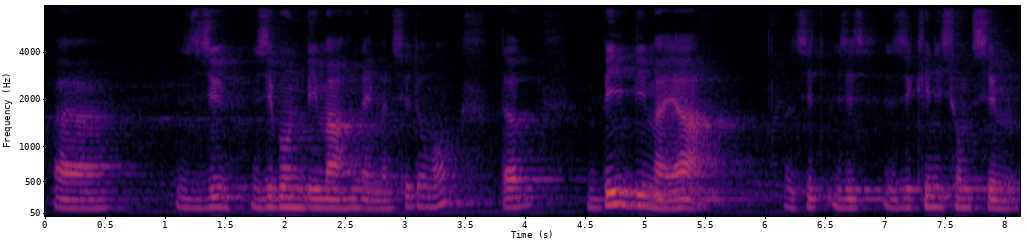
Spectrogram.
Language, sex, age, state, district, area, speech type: Bodo, male, 18-30, Assam, Udalguri, rural, spontaneous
